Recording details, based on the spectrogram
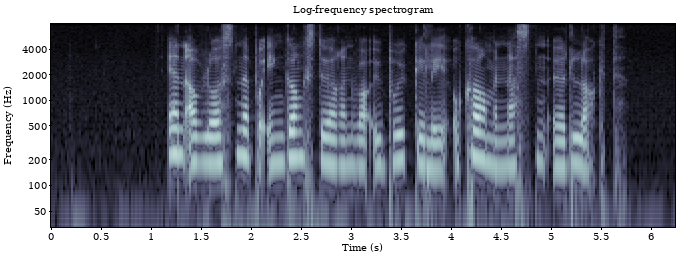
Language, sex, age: Norwegian, female, 27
